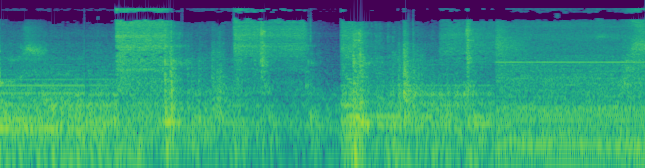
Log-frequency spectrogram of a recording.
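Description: Mechanical clatter in a moulding press area: irregular clicks and knocks, with a louder knock about three and a half seconds in, as moulded parts are handled. A steady high whine comes in about five seconds in.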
